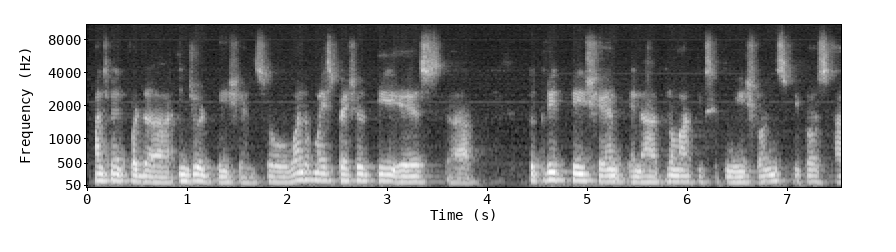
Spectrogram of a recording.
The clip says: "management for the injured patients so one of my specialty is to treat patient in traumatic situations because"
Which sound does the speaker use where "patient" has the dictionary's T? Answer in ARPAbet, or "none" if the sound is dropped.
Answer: T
